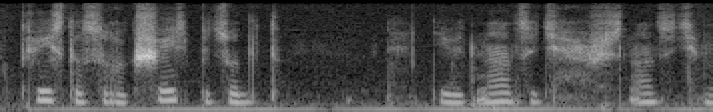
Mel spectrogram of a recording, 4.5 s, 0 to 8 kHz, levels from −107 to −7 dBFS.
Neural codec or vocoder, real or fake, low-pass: none; real; 7.2 kHz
